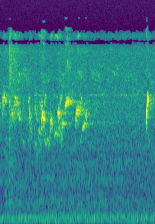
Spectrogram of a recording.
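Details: A red-whiskered bulbul, a fighting bird in a home contest arena in Quang Nam, Vietnam, gives a quick run of bright, chirpy whistled notes, then a lone sharp note near the end, over a steady low hum.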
